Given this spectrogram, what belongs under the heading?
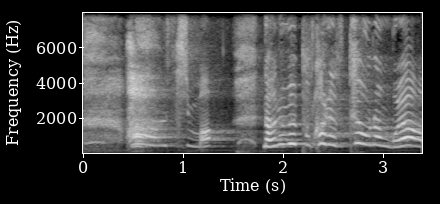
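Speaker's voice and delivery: very high, tearful sobbing lament. Retelling crying on the bus after leaving: retelling own crying words. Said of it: "막 울면서".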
